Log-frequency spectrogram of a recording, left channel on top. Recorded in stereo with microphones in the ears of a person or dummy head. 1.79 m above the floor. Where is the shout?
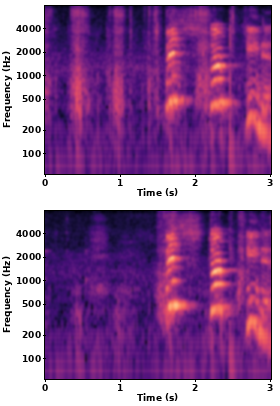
55° right (ahead or behind), 0.7 m; by 3.0 s 10° left (ahead or behind), 0.6 m.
